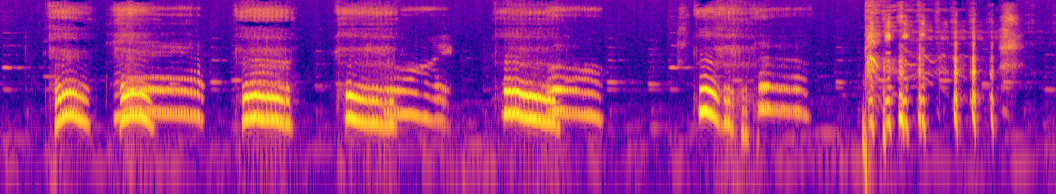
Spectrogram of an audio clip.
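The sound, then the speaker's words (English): A person imitates a pigeon with a series of about six warbling, throaty coos, each bending in pitch, then ends with a quick run of short choppy bursts. “I don't think you've ever done your pigeon sound.”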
